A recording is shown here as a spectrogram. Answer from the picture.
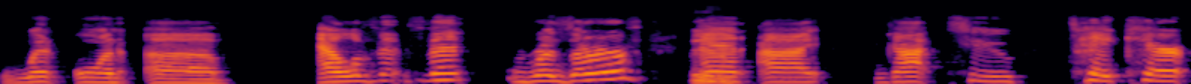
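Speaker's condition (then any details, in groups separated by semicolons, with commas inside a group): Aphasia after stroke; trouble with mental arithmetic, walking difficulty after stroke; over a year since stroke; fluent with frequent 'you know' fillers, restarts, trailing unfinished sentences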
